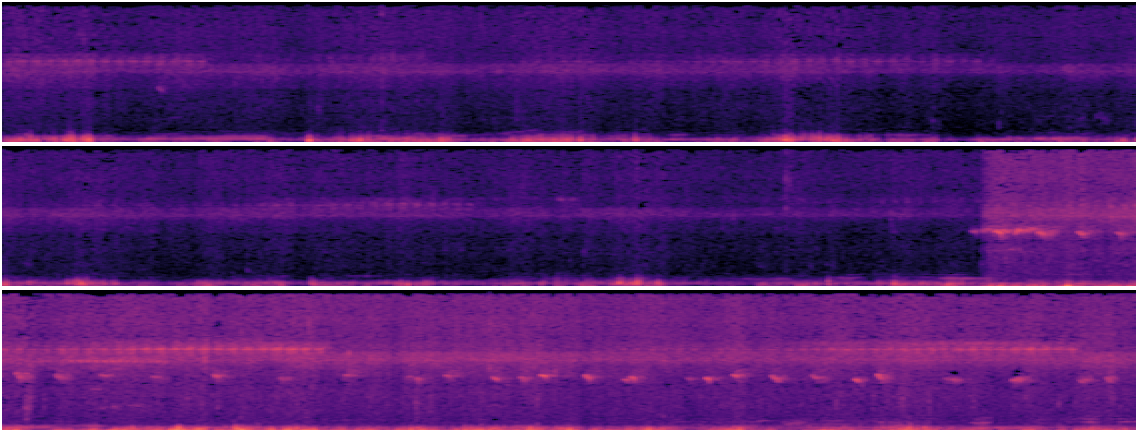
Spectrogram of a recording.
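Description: Wind buffeting the microphone in irregular gusts, getting louder about two-thirds of the way in. From the same moment a faint, quick series of high-pitched chirps runs underneath.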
